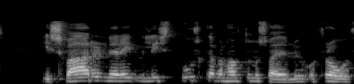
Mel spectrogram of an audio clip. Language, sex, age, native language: Icelandic, male, 40-49, Icelandic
